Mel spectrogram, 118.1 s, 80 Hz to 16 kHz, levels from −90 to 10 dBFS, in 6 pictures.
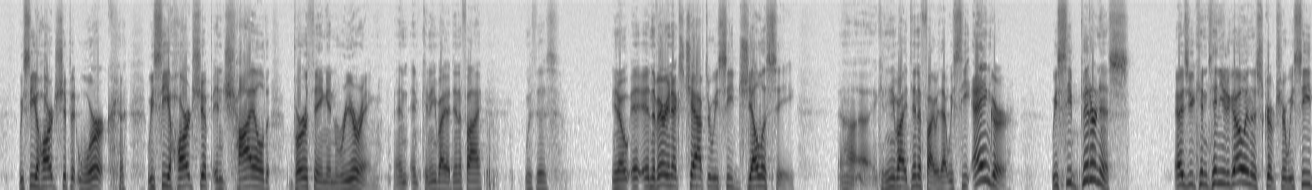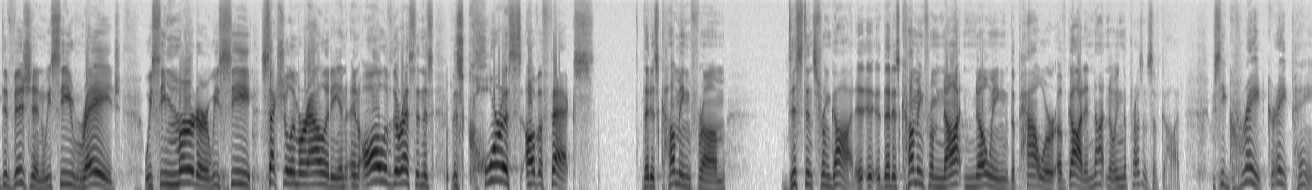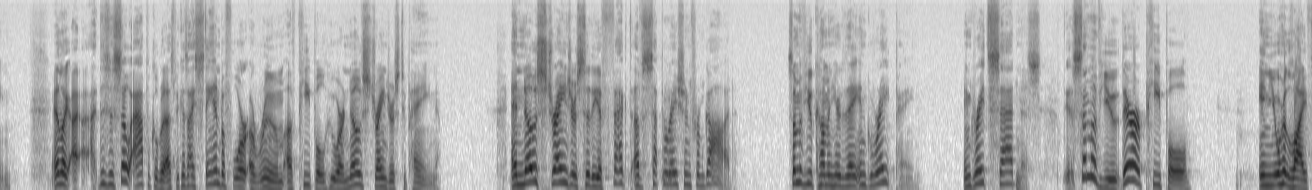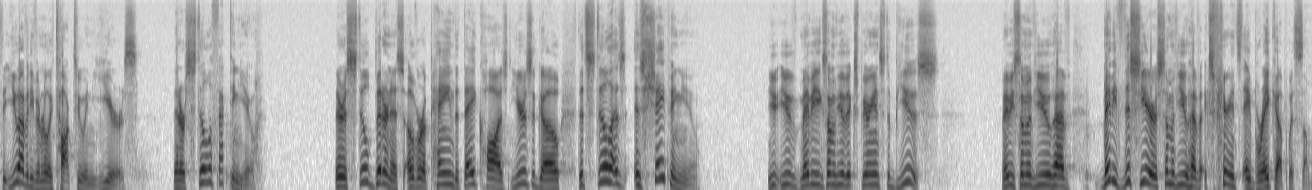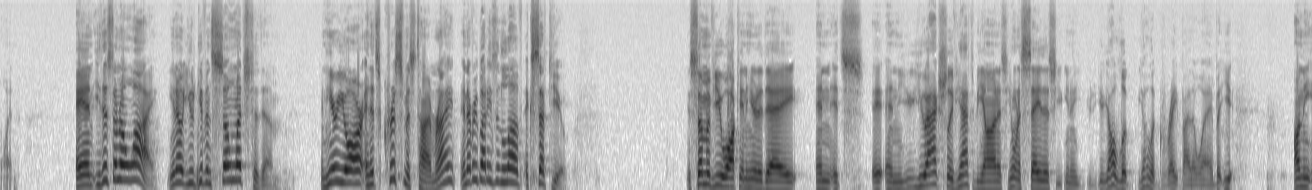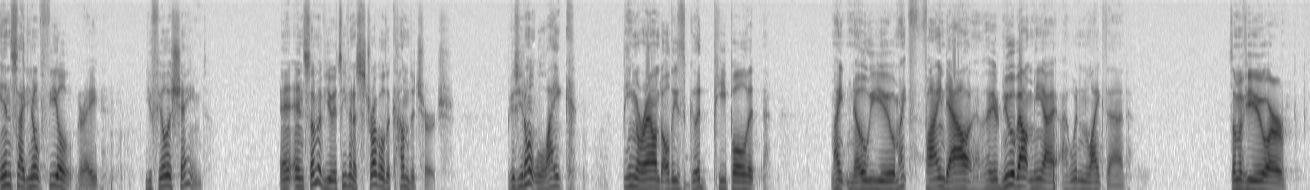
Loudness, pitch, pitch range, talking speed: -15 LUFS, 180 Hz, 150-210 Hz, 175 wpm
